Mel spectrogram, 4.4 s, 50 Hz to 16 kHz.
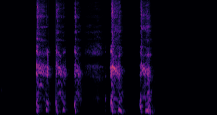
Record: {"three_cough_length": "4.4 s", "three_cough_amplitude": 7487, "three_cough_signal_mean_std_ratio": 0.42, "survey_phase": "beta (2021-08-13 to 2022-03-07)", "age": "18-44", "gender": "Male", "wearing_mask": "No", "symptom_cough_any": true, "symptom_sore_throat": true, "symptom_onset": "5 days", "smoker_status": "Ex-smoker", "respiratory_condition_asthma": false, "respiratory_condition_other": false, "recruitment_source": "REACT", "submission_delay": "2 days", "covid_test_result": "Negative", "covid_test_method": "RT-qPCR"}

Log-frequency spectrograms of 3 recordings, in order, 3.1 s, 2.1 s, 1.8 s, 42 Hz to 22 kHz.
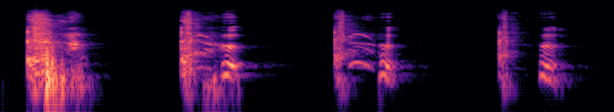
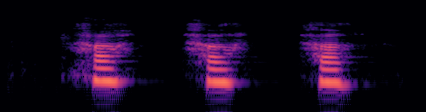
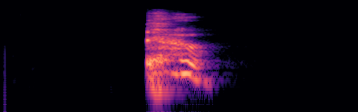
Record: {"three_cough_length": "3.1 s", "three_cough_amplitude": 32768, "three_cough_signal_mean_std_ratio": 0.36, "exhalation_length": "2.1 s", "exhalation_amplitude": 9287, "exhalation_signal_mean_std_ratio": 0.38, "cough_length": "1.8 s", "cough_amplitude": 29632, "cough_signal_mean_std_ratio": 0.32, "survey_phase": "beta (2021-08-13 to 2022-03-07)", "age": "18-44", "gender": "Female", "wearing_mask": "No", "symptom_none": true, "smoker_status": "Never smoked", "respiratory_condition_asthma": false, "respiratory_condition_other": false, "recruitment_source": "REACT", "submission_delay": "1 day", "covid_test_result": "Negative", "covid_test_method": "RT-qPCR", "influenza_a_test_result": "Negative", "influenza_b_test_result": "Negative"}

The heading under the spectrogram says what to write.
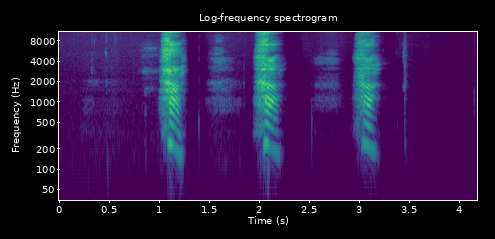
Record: {"exhalation_length": "4.2 s", "exhalation_amplitude": 31310, "exhalation_signal_mean_std_ratio": 0.27, "survey_phase": "beta (2021-08-13 to 2022-03-07)", "age": "18-44", "gender": "Female", "wearing_mask": "No", "symptom_none": true, "smoker_status": "Ex-smoker", "respiratory_condition_asthma": false, "respiratory_condition_other": false, "recruitment_source": "REACT", "submission_delay": "1 day", "covid_test_result": "Negative", "covid_test_method": "RT-qPCR"}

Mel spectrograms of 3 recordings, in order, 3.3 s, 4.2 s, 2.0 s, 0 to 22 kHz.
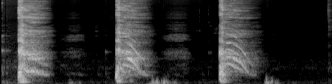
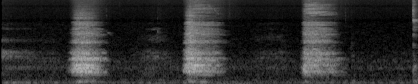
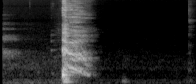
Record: {"three_cough_length": "3.3 s", "three_cough_amplitude": 32768, "three_cough_signal_mean_std_ratio": 0.38, "exhalation_length": "4.2 s", "exhalation_amplitude": 13153, "exhalation_signal_mean_std_ratio": 0.41, "cough_length": "2.0 s", "cough_amplitude": 32768, "cough_signal_mean_std_ratio": 0.27, "survey_phase": "beta (2021-08-13 to 2022-03-07)", "age": "45-64", "gender": "Female", "wearing_mask": "No", "symptom_none": true, "smoker_status": "Never smoked", "respiratory_condition_asthma": false, "respiratory_condition_other": false, "recruitment_source": "REACT", "submission_delay": "1 day", "covid_test_result": "Negative", "covid_test_method": "RT-qPCR"}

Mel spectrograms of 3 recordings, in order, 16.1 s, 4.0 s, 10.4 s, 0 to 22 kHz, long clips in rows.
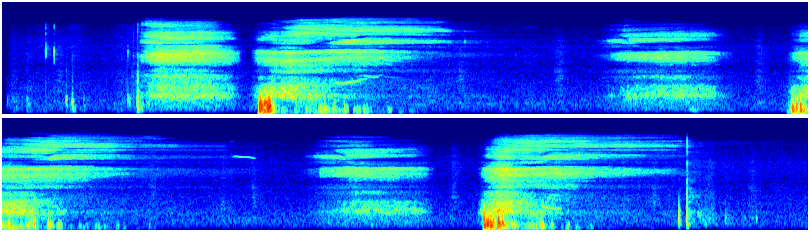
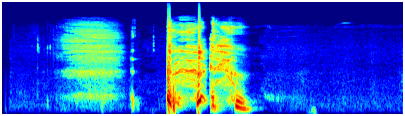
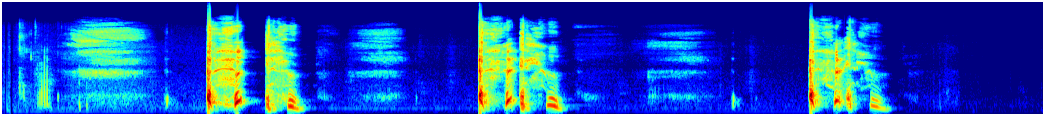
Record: {"exhalation_length": "16.1 s", "exhalation_amplitude": 14940, "exhalation_signal_mean_std_ratio": 0.31, "cough_length": "4.0 s", "cough_amplitude": 32768, "cough_signal_mean_std_ratio": 0.28, "three_cough_length": "10.4 s", "three_cough_amplitude": 32768, "three_cough_signal_mean_std_ratio": 0.23, "survey_phase": "beta (2021-08-13 to 2022-03-07)", "age": "65+", "gender": "Female", "wearing_mask": "No", "symptom_cough_any": true, "smoker_status": "Ex-smoker", "respiratory_condition_asthma": false, "respiratory_condition_other": false, "recruitment_source": "REACT", "submission_delay": "2 days", "covid_test_result": "Negative", "covid_test_method": "RT-qPCR", "influenza_a_test_result": "Negative", "influenza_b_test_result": "Negative"}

